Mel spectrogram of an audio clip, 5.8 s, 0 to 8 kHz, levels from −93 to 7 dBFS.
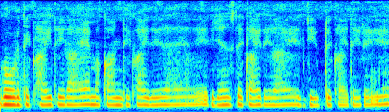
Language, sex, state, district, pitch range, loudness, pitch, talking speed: Hindi, female, Bihar, Kishanganj, 195-200 Hz, -22 LUFS, 195 Hz, 215 wpm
